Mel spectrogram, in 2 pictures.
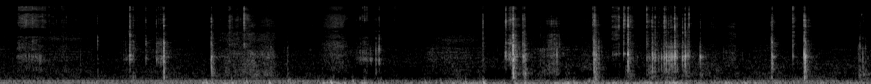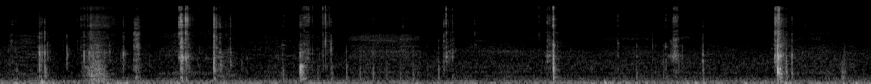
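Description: Stainless steel tumbling pins clicking and scraping as a magnet is worked through a wire mesh strainer and the pins are dropped into a plastic tub: irregular sharp metallic clicks and rattles, some louder than others.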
